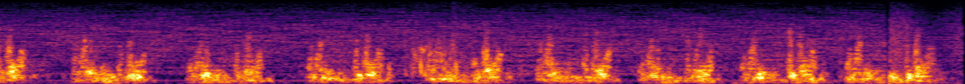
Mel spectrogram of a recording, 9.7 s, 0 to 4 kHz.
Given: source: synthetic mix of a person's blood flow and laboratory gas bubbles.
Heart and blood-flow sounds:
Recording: Doppler ultrasound of blood flow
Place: precordium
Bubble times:
3.91-3.96 s: bubbles
4.07-4.78 s: bubbles
From the record:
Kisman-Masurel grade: 212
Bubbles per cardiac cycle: several, 3 to 8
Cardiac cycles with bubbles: 1 to 10%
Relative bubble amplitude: moderate (0.250 to 0.450)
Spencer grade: 1 (occasional bubble signal discernible with the cardiac motion signal, with majority of cardiac periods free of bubbles)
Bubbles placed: only in the low amplitude regions of the cardiac cycle

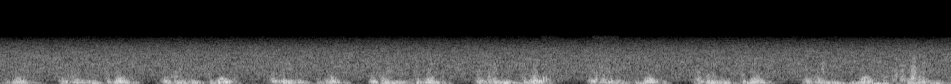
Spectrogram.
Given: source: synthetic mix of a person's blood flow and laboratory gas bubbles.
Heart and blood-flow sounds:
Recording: Doppler ultrasound of blood flow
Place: precordium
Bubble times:
5.40-5.60 s: bubbles
5.92-6.20 s: bubbles
From the record:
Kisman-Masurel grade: 112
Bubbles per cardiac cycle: 1 to 2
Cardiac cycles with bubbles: 1 to 10%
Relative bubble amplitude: moderate (0.250 to 0.450)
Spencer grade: 1 (occasional bubble signal discernible with the cardiac motion signal, with majority of cardiac periods free of bubbles)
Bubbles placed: anywhere in the cardiac cycle

